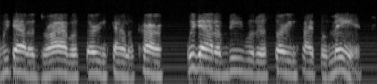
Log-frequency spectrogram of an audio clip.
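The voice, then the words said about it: Mississippi Southern accent. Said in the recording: “I'm just going to talk the way I talk. Slang and all, I'm from Mississippi. It don't make my dialect no better than yours.”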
